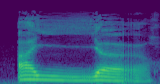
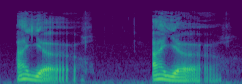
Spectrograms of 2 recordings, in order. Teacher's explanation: final S not pronounced, and then you've got this y sound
